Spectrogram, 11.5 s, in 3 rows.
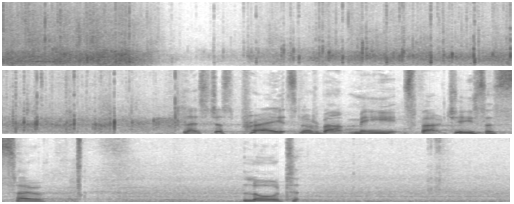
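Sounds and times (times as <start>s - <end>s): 
audience applause: 0.0s - 5.2s
speech: 5.2s - 8.2s, 9.4s - 10.0s.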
